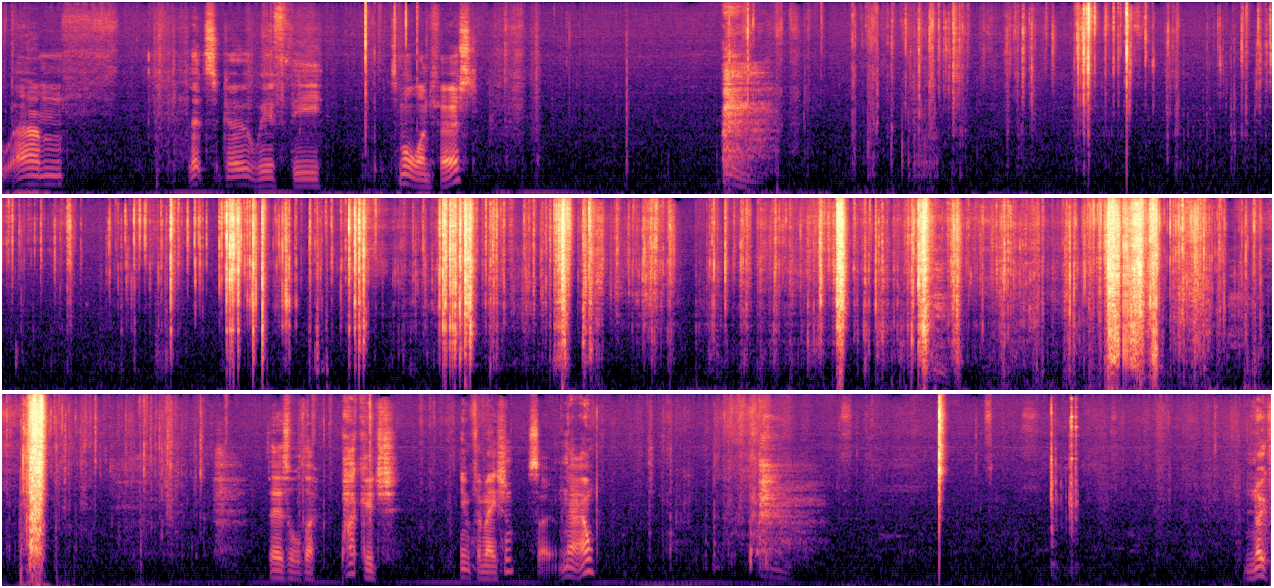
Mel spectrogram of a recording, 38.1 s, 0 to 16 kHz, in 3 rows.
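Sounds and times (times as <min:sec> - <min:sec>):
cardboard parcel tearing: 0:10.8 - 0:26.1.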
